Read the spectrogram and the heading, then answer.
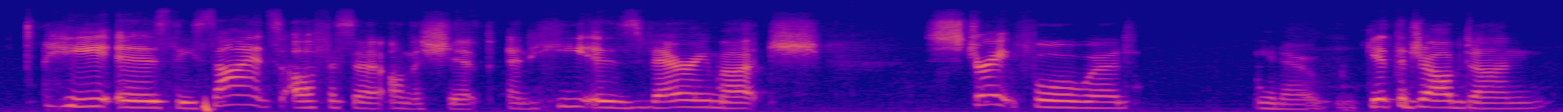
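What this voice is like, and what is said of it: Put-on general British accent. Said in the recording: “I guess I'll do the accents ... I can't do a London accent, so I'm just going to do a general British accent ... I'm trying not to slip into Maryland”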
